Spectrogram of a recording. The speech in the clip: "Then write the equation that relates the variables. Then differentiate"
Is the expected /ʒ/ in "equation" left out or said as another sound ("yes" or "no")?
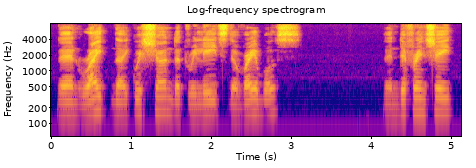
yes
